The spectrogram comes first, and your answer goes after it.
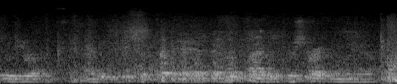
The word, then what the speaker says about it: Lejeune: I was Southern country boy, Camp Lejeune pronouncing, who's going to speak to correct me. But I know, George, I'm sorry, it is Lejeune.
